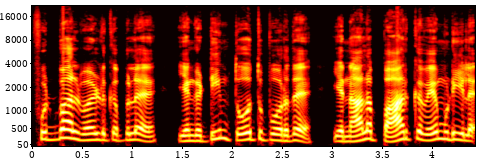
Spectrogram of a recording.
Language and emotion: Tamil, sad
